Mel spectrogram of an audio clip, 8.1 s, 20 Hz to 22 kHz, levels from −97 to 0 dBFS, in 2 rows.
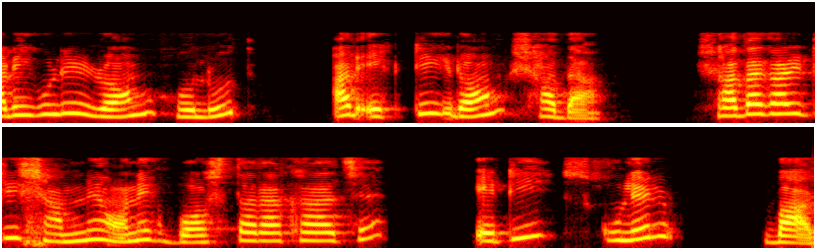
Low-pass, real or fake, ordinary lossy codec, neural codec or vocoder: none; fake; none; codec, 16 kHz, 8 kbps, FunCodec, trained on Chinese and English, 25 frames a second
